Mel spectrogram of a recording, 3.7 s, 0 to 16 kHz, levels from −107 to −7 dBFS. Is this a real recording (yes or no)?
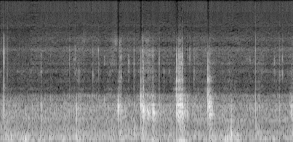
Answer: no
